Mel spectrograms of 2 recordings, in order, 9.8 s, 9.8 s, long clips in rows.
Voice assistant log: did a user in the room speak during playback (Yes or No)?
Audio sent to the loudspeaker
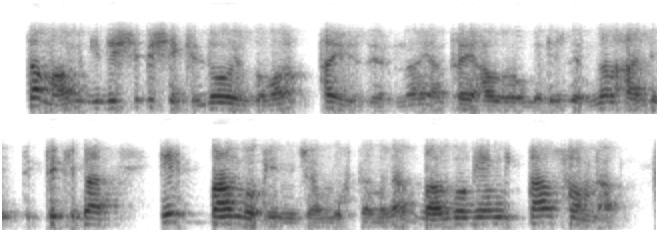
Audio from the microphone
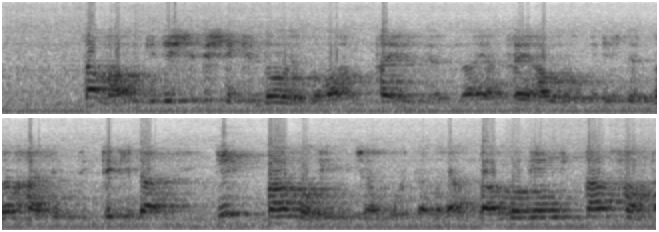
No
